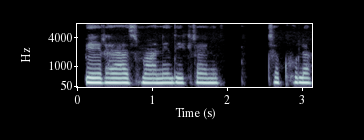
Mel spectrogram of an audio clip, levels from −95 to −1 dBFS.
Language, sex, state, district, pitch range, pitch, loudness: Hindi, female, Uttar Pradesh, Hamirpur, 215-225 Hz, 220 Hz, -20 LUFS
